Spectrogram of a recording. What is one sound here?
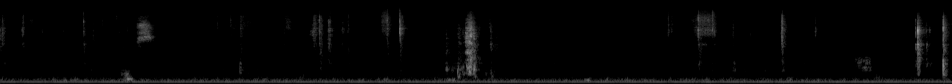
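Plastic card sleeves rustle and click close up.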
